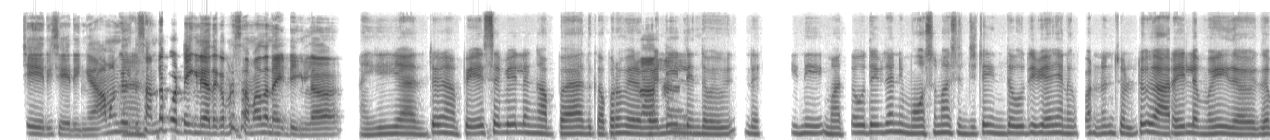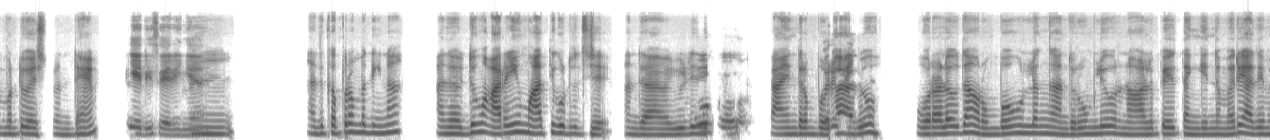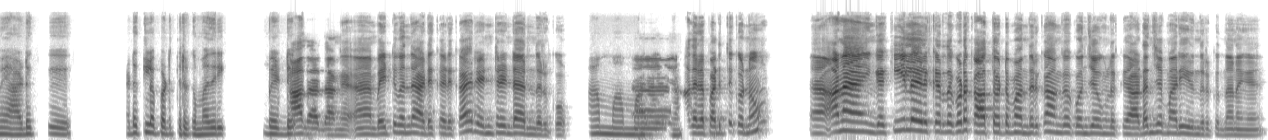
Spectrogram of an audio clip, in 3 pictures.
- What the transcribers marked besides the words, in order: in English: "பெட்டு"
- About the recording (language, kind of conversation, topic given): Tamil, podcast, புது நகருக்கு வேலைக்காகப் போகும்போது வாழ்க்கை மாற்றத்தை எப்படி திட்டமிடுவீர்கள்?
- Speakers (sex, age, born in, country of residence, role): female, 25-29, India, India, guest; female, 25-29, India, India, host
